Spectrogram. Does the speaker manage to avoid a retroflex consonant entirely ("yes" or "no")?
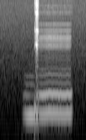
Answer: yes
